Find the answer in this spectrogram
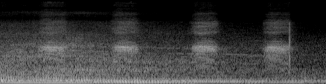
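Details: On a very hot summer day, Indian crows call from a tree: four separate rasping caws roughly every 0.7 seconds above a constant low-pitched hum.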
